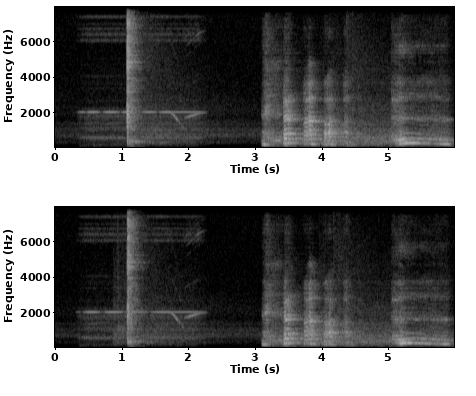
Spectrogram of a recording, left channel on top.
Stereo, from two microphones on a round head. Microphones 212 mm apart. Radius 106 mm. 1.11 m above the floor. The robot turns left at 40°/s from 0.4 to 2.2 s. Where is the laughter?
35° left (ahead or behind), 1.5 m.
